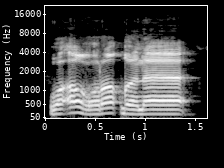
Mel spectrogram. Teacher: واغرقنا، اب یہاں پر غین، را اور قاف تینوں پر پڑے جائیں گے، قاف ساکن پر قلقلہ کریں گے، چھوٹی مد کو 3 الف کے برابر کھینچ کر پڑھنا ہے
